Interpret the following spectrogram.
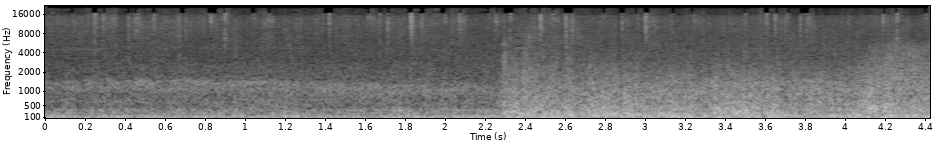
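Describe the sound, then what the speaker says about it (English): A RimWorld video game thunderstorm: steady rain hiss with low rumbling thunder that swells into a louder, denser roll about halfway through, continuous with no voices. "And then the Storyteller is turning on the storm."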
